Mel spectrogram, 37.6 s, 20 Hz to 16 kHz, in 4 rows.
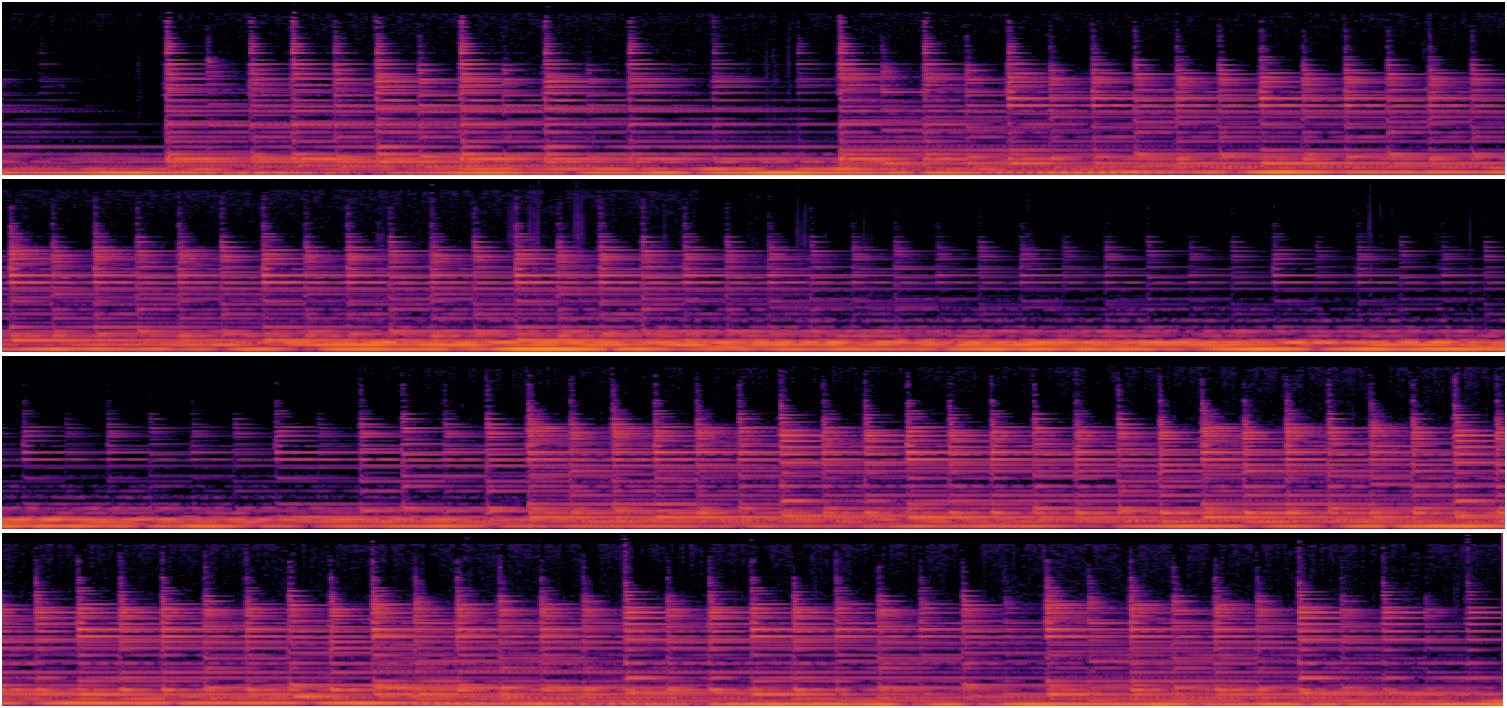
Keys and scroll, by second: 0.8 ctrl+d, 5.7 ctrl+0, 25.3 ctrl+z, 36.4 ctrl+z.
